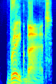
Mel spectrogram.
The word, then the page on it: brickbat: British English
